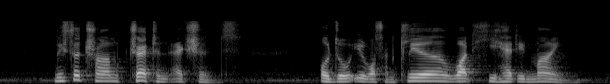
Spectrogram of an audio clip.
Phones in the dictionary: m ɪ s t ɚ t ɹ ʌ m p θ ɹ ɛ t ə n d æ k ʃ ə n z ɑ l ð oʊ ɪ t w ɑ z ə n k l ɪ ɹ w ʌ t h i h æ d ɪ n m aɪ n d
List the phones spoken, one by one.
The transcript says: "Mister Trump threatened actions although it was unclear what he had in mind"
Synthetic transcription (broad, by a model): m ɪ s t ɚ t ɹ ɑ m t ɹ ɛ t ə n æ k ʃ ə n s ɑ l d oʊ ɪ t w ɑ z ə n k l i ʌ w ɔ t h i h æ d ɪ n m aɪ n d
